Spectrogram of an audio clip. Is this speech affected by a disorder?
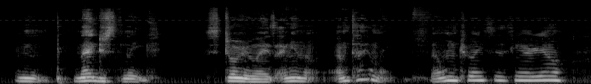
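Yes: cerebral palsy; able to speak.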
